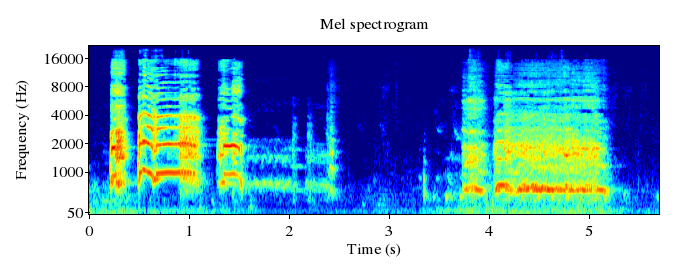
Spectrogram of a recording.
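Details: Two wild chicken crows with a silent gap between them. The first is clipped and broken into loud choppy bursts with a fading tail. The second is a smoother, sustained crow of over a second.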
